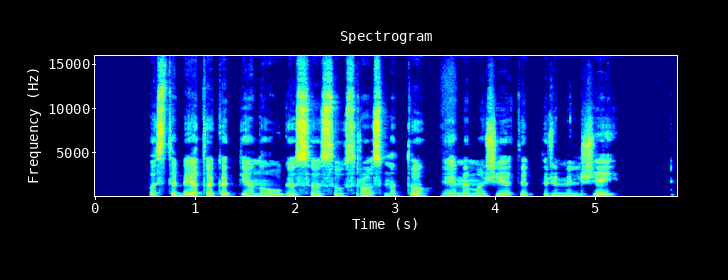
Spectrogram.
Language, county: Lithuanian, Kaunas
